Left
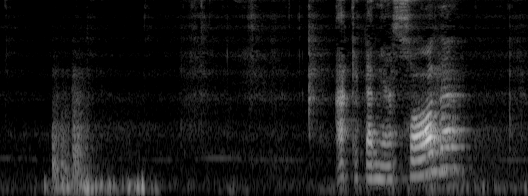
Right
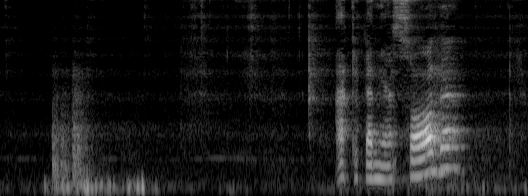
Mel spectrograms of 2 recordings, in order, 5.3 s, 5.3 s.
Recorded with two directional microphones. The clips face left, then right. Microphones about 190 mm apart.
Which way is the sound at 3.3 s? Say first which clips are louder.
Right 4 dB; 20° right (ahead or behind).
